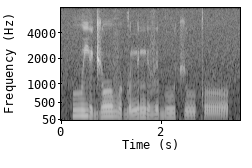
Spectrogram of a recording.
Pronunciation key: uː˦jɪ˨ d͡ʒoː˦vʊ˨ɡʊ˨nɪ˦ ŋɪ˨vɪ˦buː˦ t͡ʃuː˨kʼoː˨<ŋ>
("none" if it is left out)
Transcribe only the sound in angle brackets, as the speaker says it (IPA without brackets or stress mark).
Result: none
